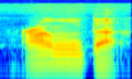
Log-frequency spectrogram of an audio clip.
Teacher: ketika menyebut Nun dan mim yang sukun itu ada getaran di rongga atau di Pangkal hidung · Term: Nun dan mim sukun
